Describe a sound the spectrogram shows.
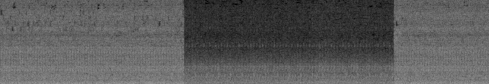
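Aircraft engines roar steadily, growing muffled for a few seconds.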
